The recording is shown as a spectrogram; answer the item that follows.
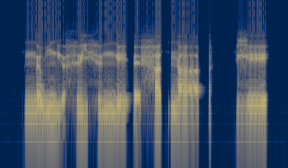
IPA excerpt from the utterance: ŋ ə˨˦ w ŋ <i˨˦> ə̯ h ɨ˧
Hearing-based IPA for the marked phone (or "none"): ḭ˧˨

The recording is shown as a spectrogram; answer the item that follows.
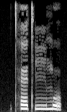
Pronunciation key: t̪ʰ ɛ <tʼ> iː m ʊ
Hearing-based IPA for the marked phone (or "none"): tʼ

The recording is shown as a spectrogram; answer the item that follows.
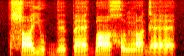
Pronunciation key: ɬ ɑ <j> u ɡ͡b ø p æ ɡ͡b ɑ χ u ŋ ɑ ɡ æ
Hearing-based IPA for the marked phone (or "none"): j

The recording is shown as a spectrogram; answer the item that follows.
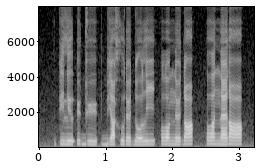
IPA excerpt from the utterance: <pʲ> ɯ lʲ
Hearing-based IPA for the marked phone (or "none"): pʲ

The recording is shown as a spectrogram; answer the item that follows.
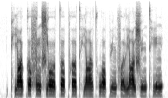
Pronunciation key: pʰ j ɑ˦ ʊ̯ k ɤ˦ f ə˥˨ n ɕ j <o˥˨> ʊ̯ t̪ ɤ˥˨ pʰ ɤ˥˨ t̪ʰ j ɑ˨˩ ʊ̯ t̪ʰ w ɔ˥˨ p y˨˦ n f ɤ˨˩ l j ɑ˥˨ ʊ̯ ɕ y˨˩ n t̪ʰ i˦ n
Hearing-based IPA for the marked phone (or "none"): o˥˨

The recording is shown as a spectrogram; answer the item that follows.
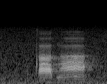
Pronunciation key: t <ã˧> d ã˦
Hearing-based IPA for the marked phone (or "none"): a˧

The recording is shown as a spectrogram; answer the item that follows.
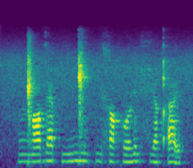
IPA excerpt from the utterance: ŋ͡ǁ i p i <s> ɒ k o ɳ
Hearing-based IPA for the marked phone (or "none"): s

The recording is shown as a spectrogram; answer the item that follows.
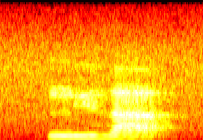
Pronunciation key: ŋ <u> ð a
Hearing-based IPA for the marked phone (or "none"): y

